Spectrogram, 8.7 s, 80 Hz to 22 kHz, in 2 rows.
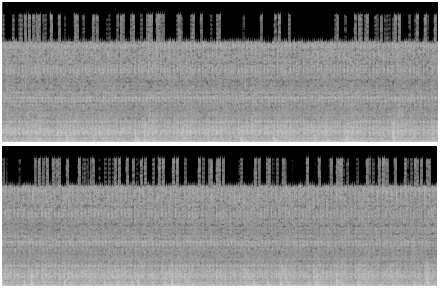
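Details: VW Golf GTI Mk5 idling cold: slightly uneven, shaky beat under a steady hiss; rough cold idle, cause not yet pinned down.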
